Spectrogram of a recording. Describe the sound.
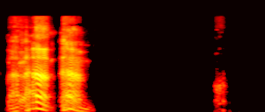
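Throat clearing thick with phlegm: two harsh, voiced rasping bursts in quick succession, followed after a pause by one faint, brief throaty sound.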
